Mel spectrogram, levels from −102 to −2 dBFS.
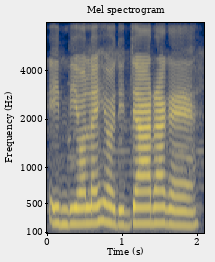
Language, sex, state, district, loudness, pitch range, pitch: Chakma, female, Tripura, West Tripura, -17 LUFS, 210-225 Hz, 220 Hz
